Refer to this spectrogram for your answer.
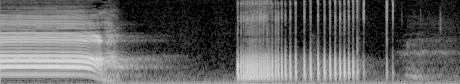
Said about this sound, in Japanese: へをうまく使っていますね。非常に良いへです。確かに三種類を使いこなした。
